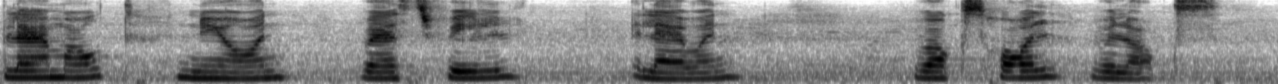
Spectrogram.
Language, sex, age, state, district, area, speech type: Urdu, female, 18-30, Delhi, North East Delhi, urban, spontaneous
